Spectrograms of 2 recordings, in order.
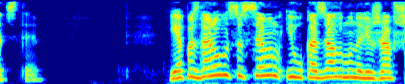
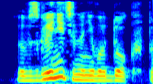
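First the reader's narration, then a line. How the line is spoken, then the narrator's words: Muttering. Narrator (Russian): пробормотал я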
